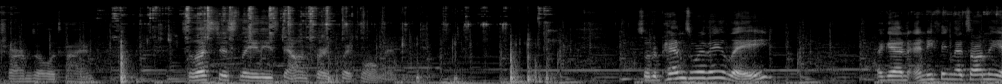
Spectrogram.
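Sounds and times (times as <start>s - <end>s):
quiet background music: 0.0s - 10.0s
metal charms clinking on paper: 1.0s - 5.6s.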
